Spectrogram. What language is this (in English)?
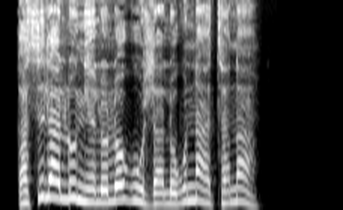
North Ndebele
